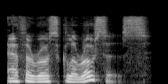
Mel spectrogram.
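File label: "atherosclerosis", English, uk British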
